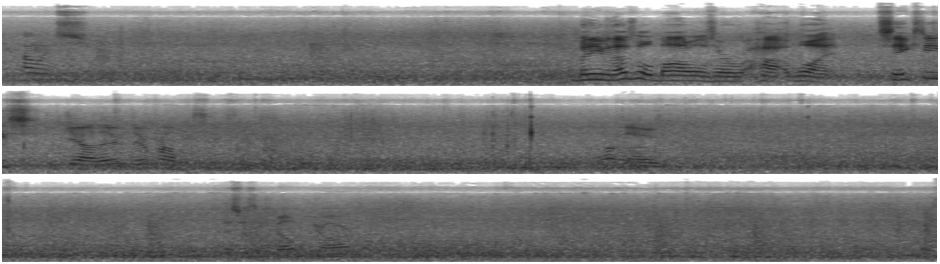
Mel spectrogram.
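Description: A steady wind blows outdoors.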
